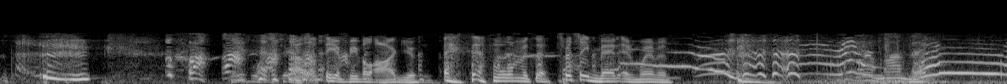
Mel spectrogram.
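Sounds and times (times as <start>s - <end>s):
laughter: 1.6s - 8.3s
speech: 1.9s - 9.5s
Doberman dog yowling: 5.3s - 10.0s.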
